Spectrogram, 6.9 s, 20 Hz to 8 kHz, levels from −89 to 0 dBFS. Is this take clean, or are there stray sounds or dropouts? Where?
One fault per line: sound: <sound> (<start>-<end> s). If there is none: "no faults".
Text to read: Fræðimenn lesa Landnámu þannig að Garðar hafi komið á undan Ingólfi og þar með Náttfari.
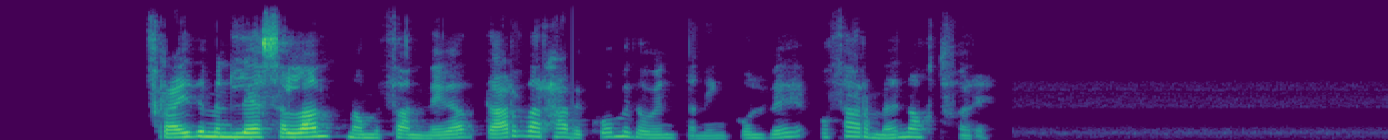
no faults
